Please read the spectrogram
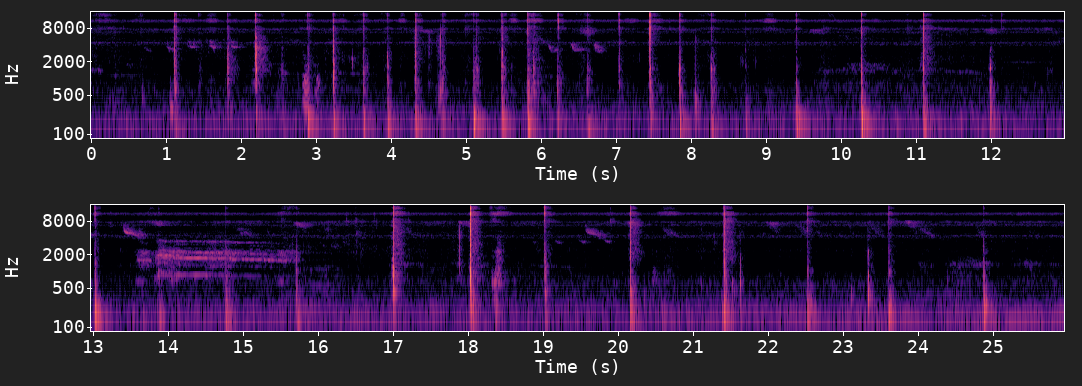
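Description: Repeated sharp strikes of a shovel blade digging into soil, irregular, about one or two a second. A fowl calls briefly about halfway through.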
